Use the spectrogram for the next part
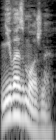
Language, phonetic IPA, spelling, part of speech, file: Russian, [nʲɪvɐzˈmoʐnə], невозможно, adverb / adjective, Ru-невозможно.ogg
- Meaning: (adverb) impossibly; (adjective) 1. it is impossible 2. there is no way (to do something) 3. short neuter singular of невозмо́жный (nevozmóžnyj)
